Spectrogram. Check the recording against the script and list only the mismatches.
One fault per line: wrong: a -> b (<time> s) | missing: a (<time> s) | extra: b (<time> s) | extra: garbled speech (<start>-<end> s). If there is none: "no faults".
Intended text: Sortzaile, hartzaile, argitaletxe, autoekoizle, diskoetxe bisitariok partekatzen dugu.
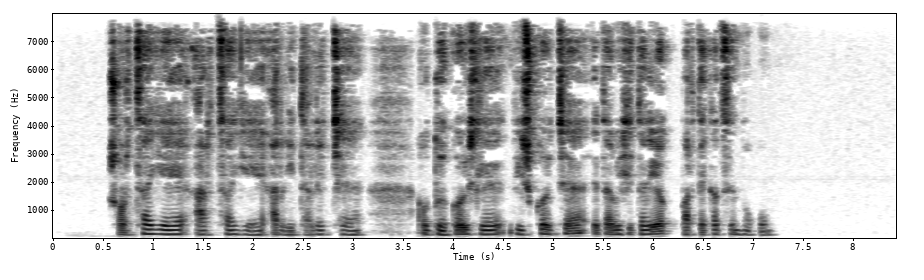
extra: eta (5.5 s)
